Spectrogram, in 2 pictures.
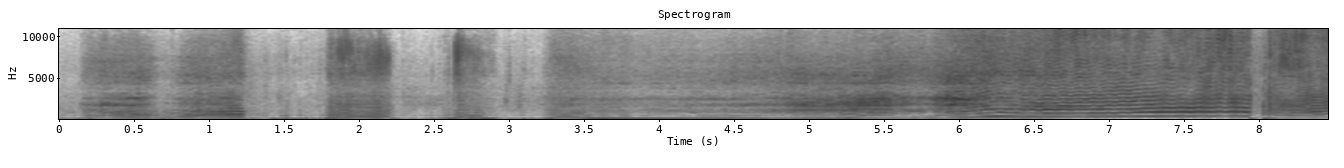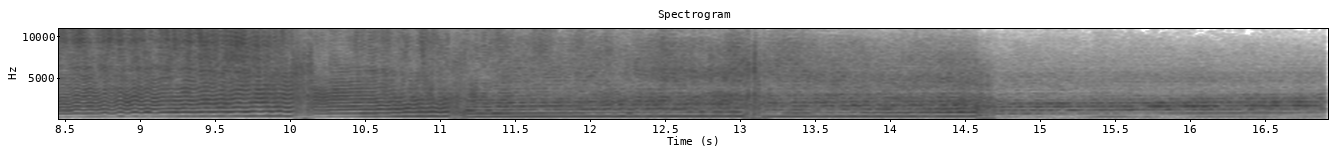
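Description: Rally car engine at full throttle. The revs flare and waver at first, then the car accelerates hard up through the gears, the pitch climbing and dropping sharply at each of about five quick upshifts.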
